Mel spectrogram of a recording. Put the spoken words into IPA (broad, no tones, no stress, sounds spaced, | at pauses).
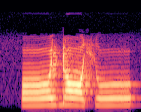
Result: oː lʲ ɖ ɔː ç uː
